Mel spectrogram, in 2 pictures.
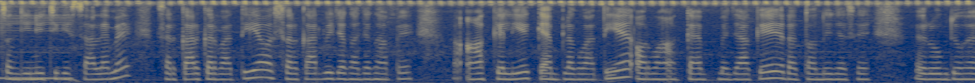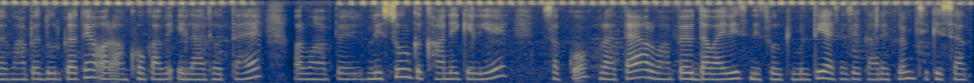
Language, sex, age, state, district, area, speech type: Hindi, female, 60+, Uttar Pradesh, Sonbhadra, rural, spontaneous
